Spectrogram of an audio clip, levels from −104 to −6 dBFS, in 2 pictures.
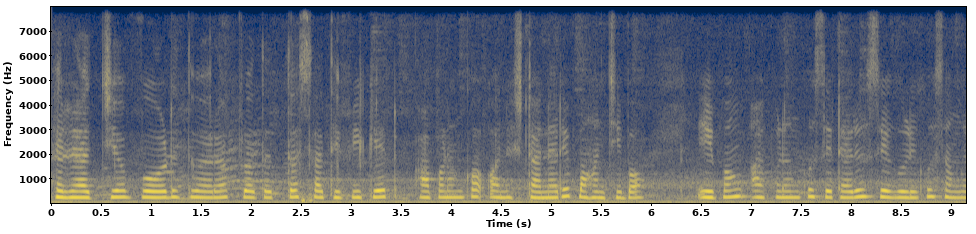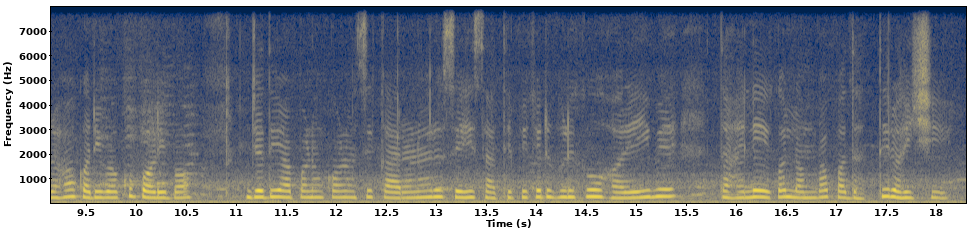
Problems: constant background noise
